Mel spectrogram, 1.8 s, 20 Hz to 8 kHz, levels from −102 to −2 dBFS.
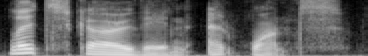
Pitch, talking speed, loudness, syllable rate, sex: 115 Hz, 165 wpm, -19 LUFS, 3.1 syllables/s, female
